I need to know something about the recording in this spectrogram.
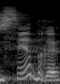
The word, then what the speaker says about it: CID: les prononcer. Ça s'appelle juste CID.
